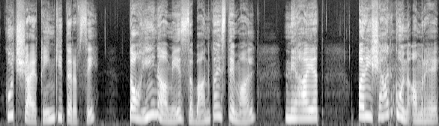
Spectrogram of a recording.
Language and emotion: Urdu, disgusted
